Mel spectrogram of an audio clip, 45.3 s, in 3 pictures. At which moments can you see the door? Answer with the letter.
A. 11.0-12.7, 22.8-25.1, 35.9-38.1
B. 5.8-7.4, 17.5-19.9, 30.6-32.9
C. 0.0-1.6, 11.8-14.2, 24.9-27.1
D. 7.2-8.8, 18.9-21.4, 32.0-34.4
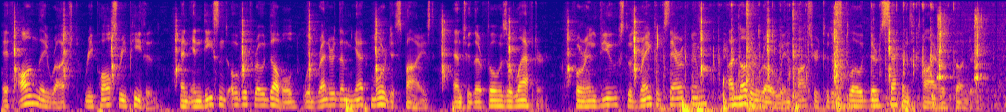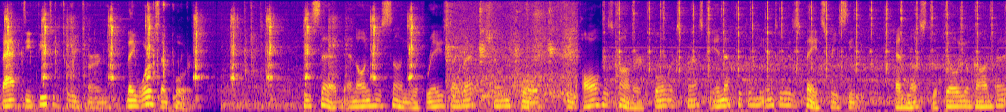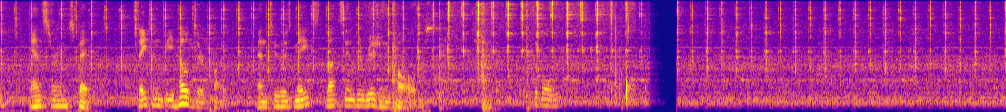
A.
